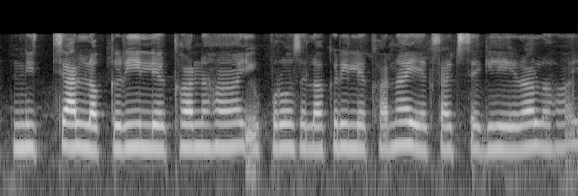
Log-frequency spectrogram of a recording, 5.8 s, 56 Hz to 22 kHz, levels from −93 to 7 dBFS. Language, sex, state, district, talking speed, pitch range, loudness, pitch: Bajjika, female, Bihar, Vaishali, 145 wpm, 235-250 Hz, -18 LUFS, 245 Hz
